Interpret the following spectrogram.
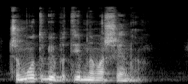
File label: dialogue, Ukrainian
